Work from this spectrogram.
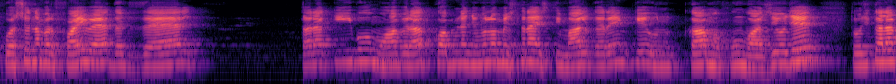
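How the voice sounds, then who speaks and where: A man's voice: sits high, pushed and bright. A male Urdu teacher working through a textbook exercise. He explains each answer patiently and often speaks directly to the students. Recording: echoey room.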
